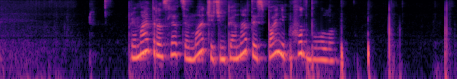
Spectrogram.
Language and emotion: Russian, positive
